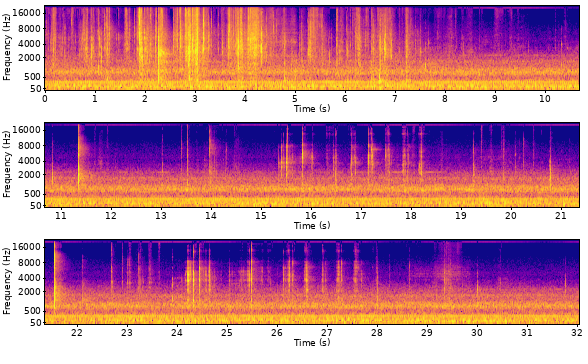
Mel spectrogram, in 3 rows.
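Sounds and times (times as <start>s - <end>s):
hands handling plastic packaging: 0.0s - 9.4s
steady low hum: 0.0s - 15.3s.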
